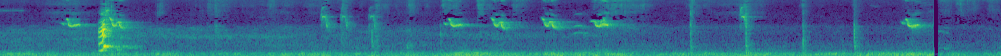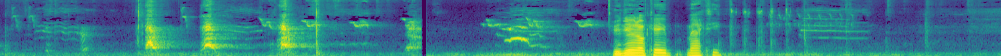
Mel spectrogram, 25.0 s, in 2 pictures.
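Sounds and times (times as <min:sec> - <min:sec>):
small birds chirping: 0:00.0 - 0:01.8, 0:04.0 - 0:04.9, 0:05.5 - 0:08.0, 0:09.2 - 0:09.6, 0:11.2 - 0:11.7, 0:12.5 - 0:13.4, 0:14.6 - 0:17.8, 0:18.5 - 0:20.2, 0:21.5 - 0:25.0
dog barking: 0:01.2 - 0:01.6, 0:14.3 - 0:16.4, 0:17.6 - 0:17.8.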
